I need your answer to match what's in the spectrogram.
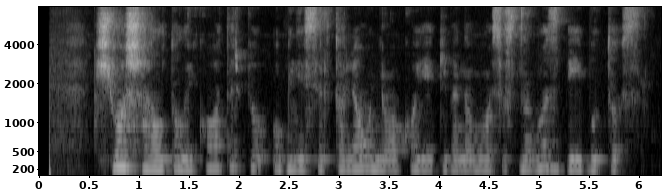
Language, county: Lithuanian, Alytus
